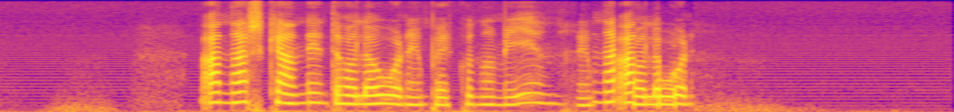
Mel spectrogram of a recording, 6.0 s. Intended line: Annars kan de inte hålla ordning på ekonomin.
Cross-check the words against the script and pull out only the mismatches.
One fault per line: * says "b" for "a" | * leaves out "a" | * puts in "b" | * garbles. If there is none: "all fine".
* garbles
